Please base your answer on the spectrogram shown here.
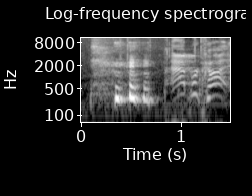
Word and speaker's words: apricot: Apricot indulgence. Okay. Apricot's pretty good. Also, it's pronounced apricot.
